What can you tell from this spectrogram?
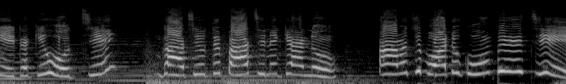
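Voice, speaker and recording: A female-sounding voice in a cartoonish character voice goes extremely high in pitch at a fairly slow pace, with faint music in the background. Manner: sharp, scolding.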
